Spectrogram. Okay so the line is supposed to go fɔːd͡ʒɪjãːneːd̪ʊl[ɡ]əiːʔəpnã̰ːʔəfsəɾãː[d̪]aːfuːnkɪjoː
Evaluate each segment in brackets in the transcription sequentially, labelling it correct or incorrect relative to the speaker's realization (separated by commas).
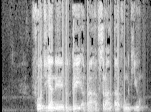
correct, incorrect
